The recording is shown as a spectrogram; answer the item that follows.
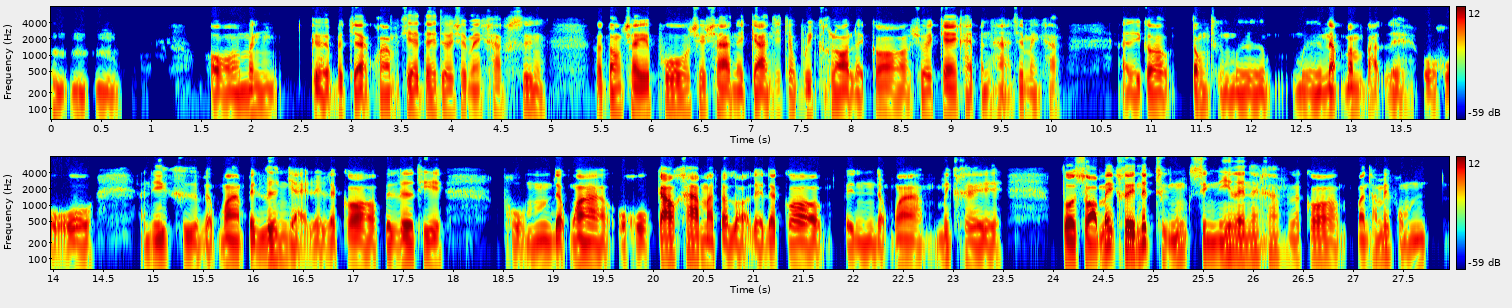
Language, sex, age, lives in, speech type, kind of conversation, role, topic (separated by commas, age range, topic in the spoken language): Thai, male, 25-29, Thailand, conversation, advice, user, ฉันจะขอความช่วยเหลือเพื่อเลิกพฤติกรรมซ้ำ ๆ ที่ทำให้ชีวิตเครียดได้อย่างไร?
